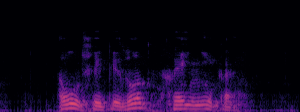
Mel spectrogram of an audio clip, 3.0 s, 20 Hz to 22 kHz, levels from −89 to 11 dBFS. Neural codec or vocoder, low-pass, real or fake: codec, 16 kHz, 4.8 kbps, FACodec; 7.2 kHz; fake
